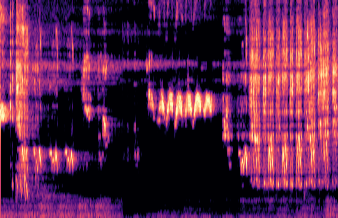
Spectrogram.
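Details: Cucak keling in full song, played to train caged birds and attract wild ones: rapid scratchy bursts, a pair of high whistled lines, then a dense, fast chattering trill of many repeated notes.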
